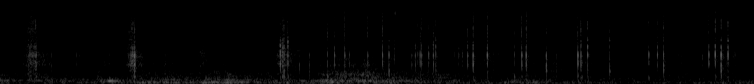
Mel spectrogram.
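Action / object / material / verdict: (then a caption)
tap / bead-filled plastic gel eye mask / plastic / none. Long fingernails of both hands tap a bead-filled plastic gel eye mask lying flat on a table. The result is an irregular series of short, dry, bright clicks with no ring, some close together and some spaced out, over a faint low rumble.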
